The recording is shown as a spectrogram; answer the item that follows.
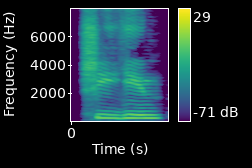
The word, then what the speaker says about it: Shein: Well, so first of all, the way that you pronounce Shien properly in Chinese is shein.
